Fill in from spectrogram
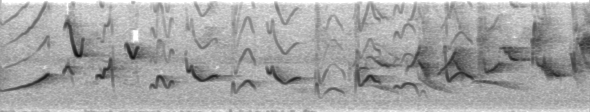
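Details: Soft surdina warbling from an ultramarine grosbeak, the kind used to excite a breeding flock: a rising opening whistle, then jumbled twittering phrases, with faint low knocks during the first half.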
